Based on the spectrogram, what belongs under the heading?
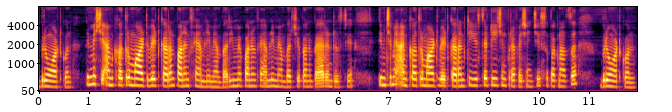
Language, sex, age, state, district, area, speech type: Kashmiri, female, 18-30, Jammu and Kashmir, Anantnag, urban, spontaneous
